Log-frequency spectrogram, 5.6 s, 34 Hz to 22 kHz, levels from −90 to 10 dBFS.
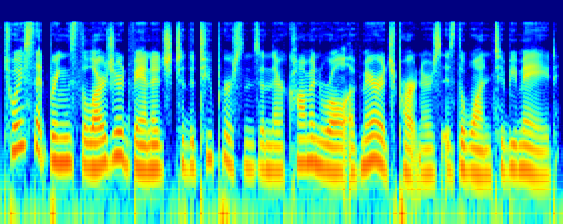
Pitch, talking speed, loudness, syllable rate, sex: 180 Hz, 255 wpm, -17 LUFS, 6.3 syllables/s, female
